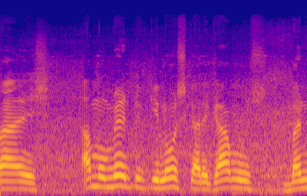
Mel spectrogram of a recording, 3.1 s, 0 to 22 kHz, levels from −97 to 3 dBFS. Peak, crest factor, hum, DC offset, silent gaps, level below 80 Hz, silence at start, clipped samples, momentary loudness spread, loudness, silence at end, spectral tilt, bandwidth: 0 dBFS; 14 dB; none; under 0.1%; none; -48 dBFS; 0 s; under 0.1%; 8 LU; -15 LUFS; 0 s; -7 dB/octave; 10 kHz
